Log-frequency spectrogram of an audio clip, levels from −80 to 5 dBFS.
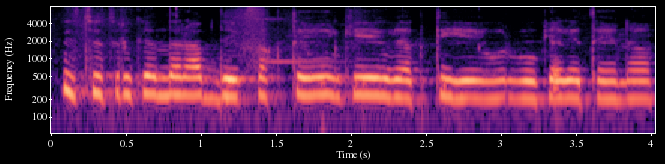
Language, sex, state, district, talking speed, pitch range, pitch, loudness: Hindi, female, Punjab, Pathankot, 265 wpm, 215-245 Hz, 230 Hz, -15 LUFS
